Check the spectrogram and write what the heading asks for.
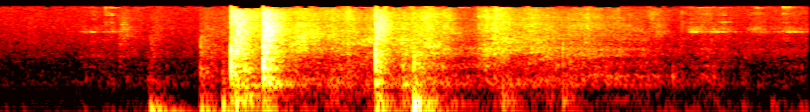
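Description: A handful of sharp knocks and rustling handling noise, clustered between about one and two seconds in, then fading away.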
